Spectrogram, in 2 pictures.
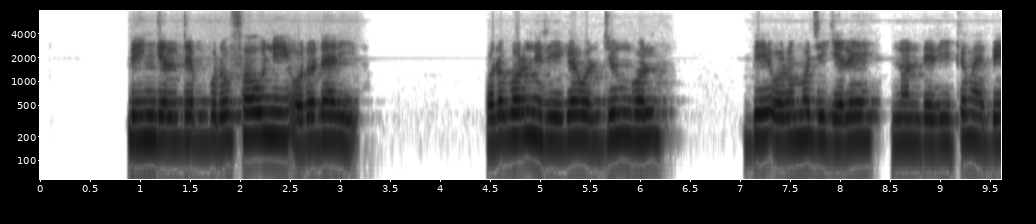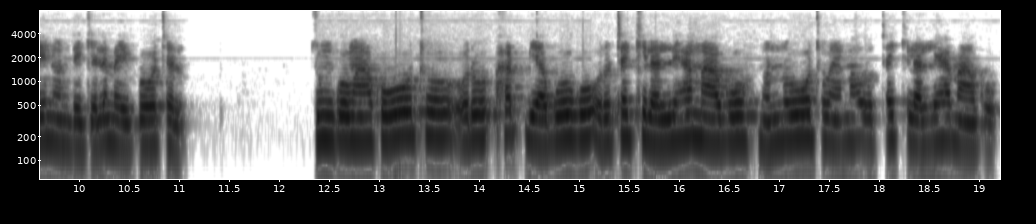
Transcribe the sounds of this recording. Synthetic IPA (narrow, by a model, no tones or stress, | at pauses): ɓɗiŋɡɛldɛbːɔɗɔfawniɔɗɔdaɾi | ʔɔɗɔɓoɾniɾiɡawɔld͡ʒuŋɡɔl | bɛɔɗɔmod͡ʒiɡɛlɛnɔndɛɾiɡamajbɛnɔndɛɡɛlɛmajɡɔtɛl | d͡ʒuŋɡɔmakɔwɔtɔːɗɔhaɓːiaɡɔːɡɔːɗɔtakːilalːɛɦamaɡɔnɔnːɔwɔtɔmajmaɔɗɔtakːilalːɛhamaɡɔ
